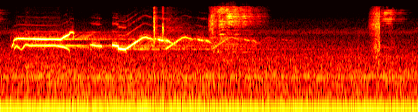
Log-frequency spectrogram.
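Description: A video game pet-summoning whistle sounds in rising and falling trilled tones, bright and clear, with a few brief chirps after it.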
